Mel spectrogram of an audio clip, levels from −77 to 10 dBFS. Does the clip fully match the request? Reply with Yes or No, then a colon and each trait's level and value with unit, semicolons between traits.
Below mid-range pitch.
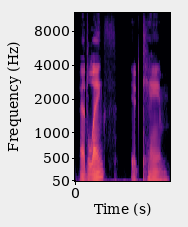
Yes: very low, 85 Hz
